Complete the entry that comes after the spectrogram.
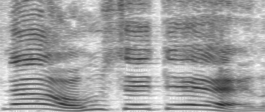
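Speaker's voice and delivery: high, slow, drawn-out mock innocence; defensive denial. Seller asked if he stole toys, exaggerated denial. Acting seller denying theft.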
